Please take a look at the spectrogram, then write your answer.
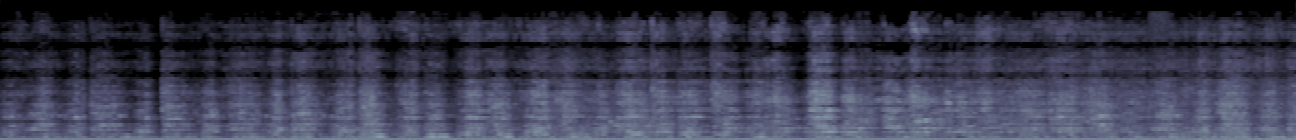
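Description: Cream cheese being stirred in a pot, a steady scraping, rubbing texture that runs continuously and close up, with no pauses and no talk over it.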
